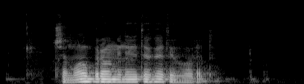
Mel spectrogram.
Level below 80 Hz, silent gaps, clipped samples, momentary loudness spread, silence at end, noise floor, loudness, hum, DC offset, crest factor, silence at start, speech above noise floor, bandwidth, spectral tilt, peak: -54 dBFS; none; under 0.1%; 18 LU; 0.95 s; -61 dBFS; -20 LUFS; none; under 0.1%; 18 dB; 0.55 s; 42 dB; 7 kHz; -9.5 dB/octave; -2 dBFS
